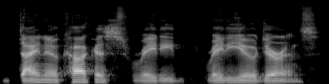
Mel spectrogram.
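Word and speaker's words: Deinococcus radiodurans: you two especially will love this uh it's pronounced Dino cacus radi radiodurans right in the scientific Community it is known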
